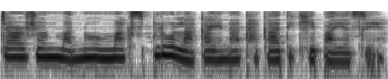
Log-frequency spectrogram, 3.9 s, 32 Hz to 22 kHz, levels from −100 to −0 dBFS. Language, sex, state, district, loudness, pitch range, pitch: Nagamese, female, Nagaland, Kohima, -16 LUFS, 165-200 Hz, 185 Hz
